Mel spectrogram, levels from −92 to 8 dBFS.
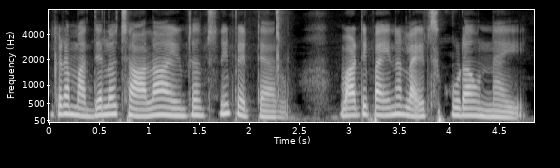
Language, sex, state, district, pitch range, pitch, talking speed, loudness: Telugu, female, Telangana, Hyderabad, 175-210 Hz, 195 Hz, 125 wpm, -15 LUFS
